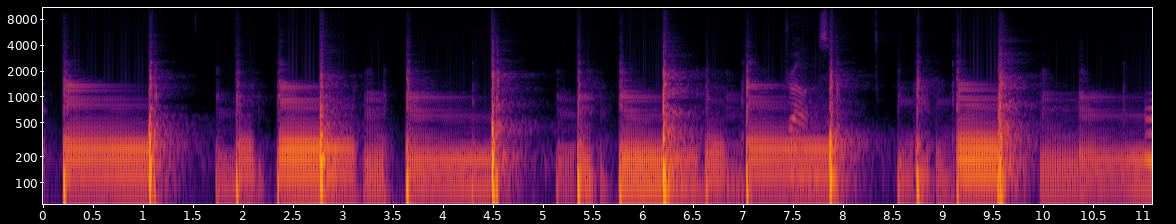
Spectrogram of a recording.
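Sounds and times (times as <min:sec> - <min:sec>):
electric bass plucked notes: 0:00.0 - 0:11.0.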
